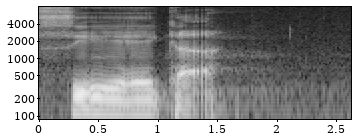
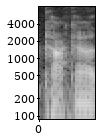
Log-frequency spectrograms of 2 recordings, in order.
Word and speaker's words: ceca: That's ceca. I think that's how it's spelled. If you come close during the test, I'm fine. Pyloric something would be fine. No, please don't call it the pyloric caca. That doesn't sound right.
